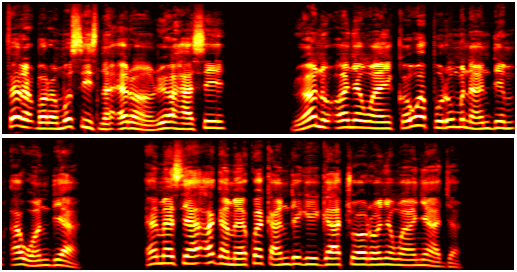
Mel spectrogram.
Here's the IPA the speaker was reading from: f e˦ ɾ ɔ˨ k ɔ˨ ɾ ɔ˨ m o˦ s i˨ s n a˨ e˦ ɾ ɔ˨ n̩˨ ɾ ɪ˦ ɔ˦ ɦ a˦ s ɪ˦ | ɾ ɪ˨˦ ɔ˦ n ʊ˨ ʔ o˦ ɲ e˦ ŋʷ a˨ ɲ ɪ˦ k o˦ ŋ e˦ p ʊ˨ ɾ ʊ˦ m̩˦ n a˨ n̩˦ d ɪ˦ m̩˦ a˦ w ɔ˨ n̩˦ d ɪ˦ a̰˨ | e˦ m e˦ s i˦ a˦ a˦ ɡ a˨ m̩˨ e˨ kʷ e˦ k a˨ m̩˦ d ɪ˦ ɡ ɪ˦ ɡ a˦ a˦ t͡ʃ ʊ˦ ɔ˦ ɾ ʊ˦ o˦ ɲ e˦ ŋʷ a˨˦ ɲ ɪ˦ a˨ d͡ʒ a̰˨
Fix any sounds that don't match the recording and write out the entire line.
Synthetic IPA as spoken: f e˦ ɾ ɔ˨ k͡p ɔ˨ ɾ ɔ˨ m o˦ s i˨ s n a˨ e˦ ɾ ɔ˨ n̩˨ ɾ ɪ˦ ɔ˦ ɦ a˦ s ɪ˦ | ɾ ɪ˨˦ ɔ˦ n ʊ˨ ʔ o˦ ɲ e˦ ŋʷ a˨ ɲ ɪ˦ k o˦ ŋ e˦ p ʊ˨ ɾ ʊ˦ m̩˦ n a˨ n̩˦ d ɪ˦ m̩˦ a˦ w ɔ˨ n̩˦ d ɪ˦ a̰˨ | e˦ m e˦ s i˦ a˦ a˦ ɡ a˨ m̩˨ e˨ kʷ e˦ k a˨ n̩˦ d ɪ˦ ɡ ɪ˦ ɡ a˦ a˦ t͡ʃ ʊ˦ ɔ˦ ɾ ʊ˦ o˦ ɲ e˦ ŋʷ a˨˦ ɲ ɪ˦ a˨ d͡ʒ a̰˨

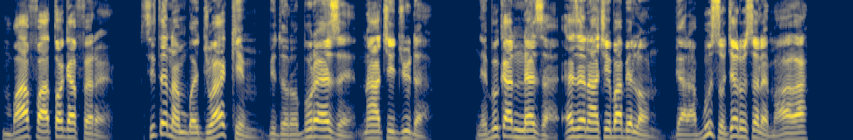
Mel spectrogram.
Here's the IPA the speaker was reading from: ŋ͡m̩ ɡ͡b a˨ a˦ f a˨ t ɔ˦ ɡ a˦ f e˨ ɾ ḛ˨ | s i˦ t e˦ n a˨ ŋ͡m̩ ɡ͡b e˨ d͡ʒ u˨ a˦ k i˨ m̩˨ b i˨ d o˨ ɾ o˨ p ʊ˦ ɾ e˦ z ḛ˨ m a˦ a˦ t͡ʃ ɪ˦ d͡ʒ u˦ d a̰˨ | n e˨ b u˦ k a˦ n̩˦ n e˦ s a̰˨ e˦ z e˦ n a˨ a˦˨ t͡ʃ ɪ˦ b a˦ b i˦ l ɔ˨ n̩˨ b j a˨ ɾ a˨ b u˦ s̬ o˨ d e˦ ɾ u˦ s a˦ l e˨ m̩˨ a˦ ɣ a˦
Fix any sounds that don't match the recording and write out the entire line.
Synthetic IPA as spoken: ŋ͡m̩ ɡ͡b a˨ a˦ f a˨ t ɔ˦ ɡ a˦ f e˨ ɾ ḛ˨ | s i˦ t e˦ n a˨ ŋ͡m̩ ɡ͡b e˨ d͡ʒ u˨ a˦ k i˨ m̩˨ b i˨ d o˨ ɾ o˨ b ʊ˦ ɾ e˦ z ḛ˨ n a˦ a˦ t͡ʃ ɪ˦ d͡ʒ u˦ d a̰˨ | n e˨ b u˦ k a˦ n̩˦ n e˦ z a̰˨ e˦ z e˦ n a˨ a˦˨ t͡ʃ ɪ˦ b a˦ b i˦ l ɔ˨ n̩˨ b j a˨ ɾ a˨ b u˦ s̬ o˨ d͡ʒ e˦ ɾ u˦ s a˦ l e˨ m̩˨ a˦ ɣ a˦

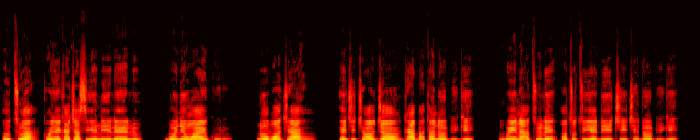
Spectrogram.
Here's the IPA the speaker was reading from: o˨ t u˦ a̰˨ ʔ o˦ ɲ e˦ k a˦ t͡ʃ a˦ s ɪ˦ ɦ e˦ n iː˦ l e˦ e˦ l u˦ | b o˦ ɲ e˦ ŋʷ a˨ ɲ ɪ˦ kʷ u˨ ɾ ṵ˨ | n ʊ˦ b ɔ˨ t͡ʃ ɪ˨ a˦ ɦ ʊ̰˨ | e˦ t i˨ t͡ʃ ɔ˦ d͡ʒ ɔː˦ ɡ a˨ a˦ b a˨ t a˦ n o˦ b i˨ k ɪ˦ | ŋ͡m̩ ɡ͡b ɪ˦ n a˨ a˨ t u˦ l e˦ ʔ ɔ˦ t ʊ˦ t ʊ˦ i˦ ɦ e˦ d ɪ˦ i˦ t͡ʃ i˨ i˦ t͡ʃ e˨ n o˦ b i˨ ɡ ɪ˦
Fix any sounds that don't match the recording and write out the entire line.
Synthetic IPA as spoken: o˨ t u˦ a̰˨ k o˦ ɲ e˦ k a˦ t͡ʃ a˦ s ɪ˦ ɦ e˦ n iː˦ l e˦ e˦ l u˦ | b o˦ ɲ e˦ ŋʷ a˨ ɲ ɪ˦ kʷ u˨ ɾ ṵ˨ | n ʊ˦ b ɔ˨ t͡ʃ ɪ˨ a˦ ɦ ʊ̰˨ | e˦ t͡ʃ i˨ t͡ʃ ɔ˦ d͡ʒ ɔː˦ ɡ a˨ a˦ b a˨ t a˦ n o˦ b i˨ ɡ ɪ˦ | ŋ͡m̩ ɡ͡b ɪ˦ n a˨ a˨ t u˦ l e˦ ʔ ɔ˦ t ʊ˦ t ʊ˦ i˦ ɦ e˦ d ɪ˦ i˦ t͡ʃ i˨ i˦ t͡ʃ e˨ n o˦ b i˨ ɡ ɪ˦

